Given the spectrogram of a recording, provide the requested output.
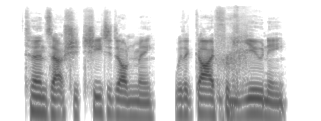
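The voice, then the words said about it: Put-on accent. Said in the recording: “I'm going to do an accent ... That's where I did the accent.”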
